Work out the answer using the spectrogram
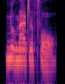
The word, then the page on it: pneumatophore: Indian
